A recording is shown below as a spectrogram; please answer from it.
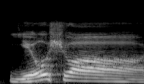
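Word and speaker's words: יְהוֹשֻׁעַ: 이분이 실제이 그래서 예수라는 이름은 히브리어 301번을 가면 예호슈아 라는이 발음입니다 슈아는 히브리 발음이 예수스 이것은 헬라어 발음입니다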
